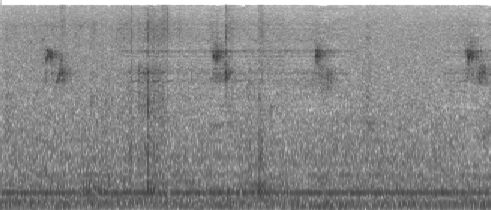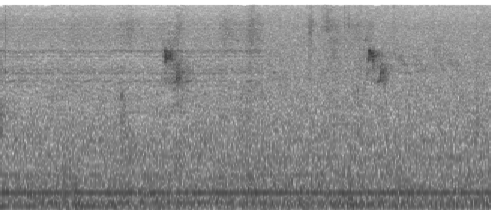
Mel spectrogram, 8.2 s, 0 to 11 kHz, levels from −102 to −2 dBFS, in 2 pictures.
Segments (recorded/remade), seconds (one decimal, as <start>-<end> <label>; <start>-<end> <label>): 0.0-1.0 recorded; 1.0-2.9 remade; 2.9-3.7 recorded; 3.7-6.3 remade; 6.3-8.2 recorded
